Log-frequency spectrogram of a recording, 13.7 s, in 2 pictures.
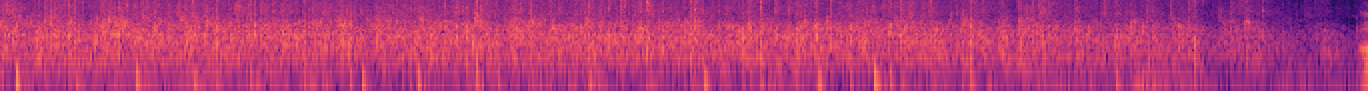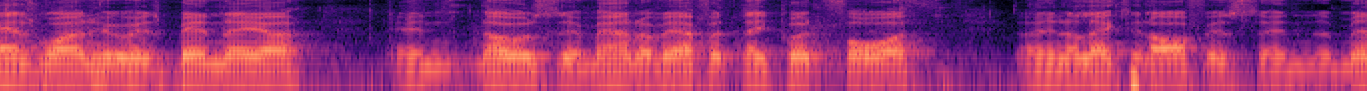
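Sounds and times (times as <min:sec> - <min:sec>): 
audience applause: 0:00.0 - 0:06.8
speech: 0:06.8 - 0:13.6.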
